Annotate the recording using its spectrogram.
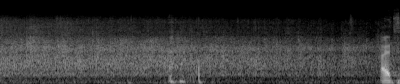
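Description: Audience applauding steadily, easing off near the end.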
